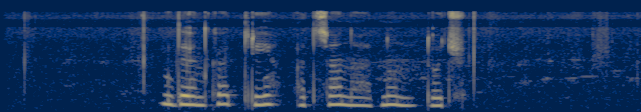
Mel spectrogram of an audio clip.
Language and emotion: Russian, sad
